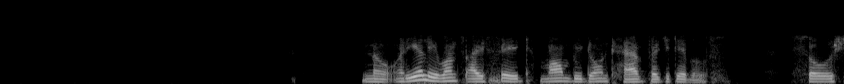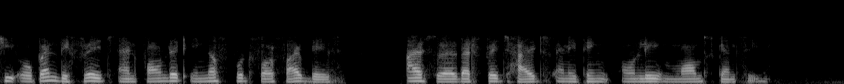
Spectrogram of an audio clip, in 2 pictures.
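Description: Speech runs through the GSM full-rate codec for the whole clip, and the damage is plainly audible as a buzzy, gravelly roughness. The coder models the vocal tract and excites it with evenly spaced pulses, keeping only a third of the excitation, at a rate that fits 13 kbps. On a spectrogram, energy stops at 4 kHz with nothing above, and the harmonics look smeared and grainy rather than clean.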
